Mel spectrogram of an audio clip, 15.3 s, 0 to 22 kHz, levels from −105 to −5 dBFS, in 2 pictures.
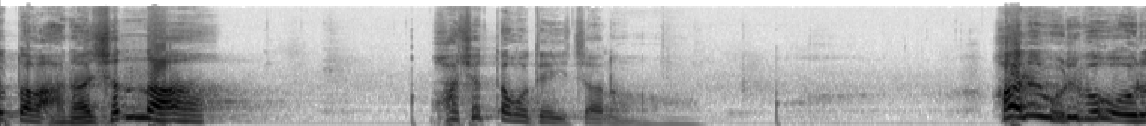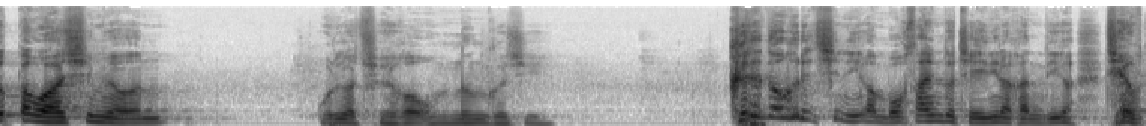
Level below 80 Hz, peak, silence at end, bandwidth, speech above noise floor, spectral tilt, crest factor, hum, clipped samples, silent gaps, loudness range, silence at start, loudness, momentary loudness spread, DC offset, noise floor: -56 dBFS; 0 dBFS; 0 s; 17.5 kHz; 48 dB; -4 dB/octave; 18 dB; none; under 0.1%; none; 17 LU; 0 s; -16 LUFS; 22 LU; under 0.1%; -64 dBFS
